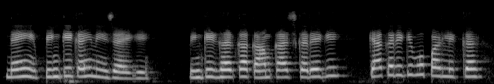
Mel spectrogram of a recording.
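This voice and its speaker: A woman voicing a nagging grandmother in an animated cartoon who scolds her granddaughter and favors her grandson. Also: extremely high pitch, moderate pace. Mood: scolding. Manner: scornful, nagging, sharp-tongued.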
